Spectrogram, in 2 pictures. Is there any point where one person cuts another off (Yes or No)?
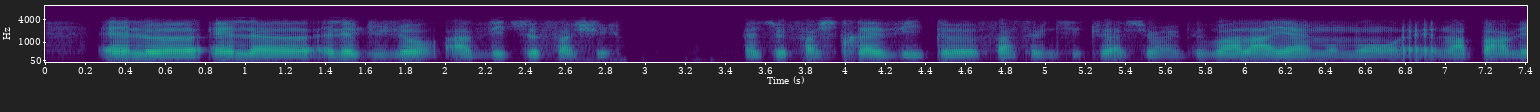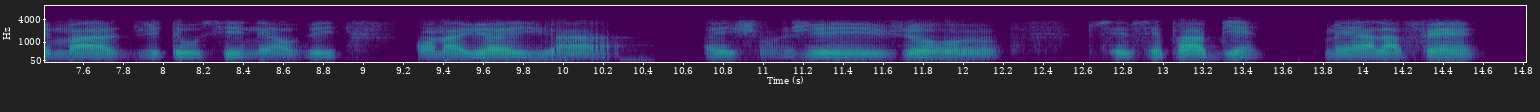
No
